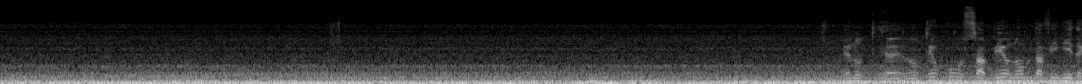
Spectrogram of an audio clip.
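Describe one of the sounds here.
A car drives along an asphalt road, with a low road rumble heard from inside the car.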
